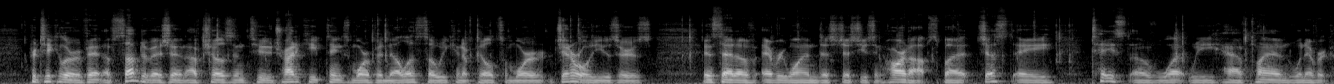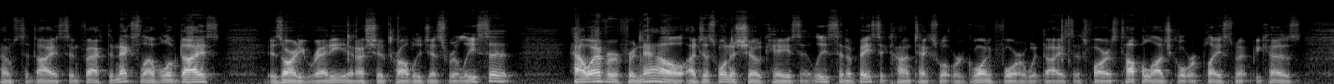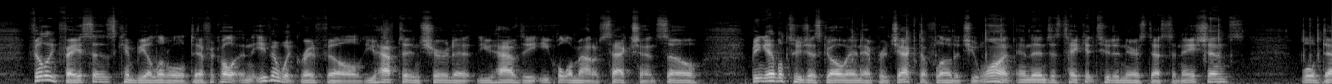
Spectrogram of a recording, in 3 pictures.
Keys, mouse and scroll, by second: 0.0 shift+middle click, 0.5-1.1 scroll up 1, 1.1 click, 2.0 g, 2.1 g, 2.3 click, 2.7 shift+middle click, 3.5 click, 3.7-6.9 typing, 4.0 click, 4.9 click, 5.0 click, 6.0 click, 7.0 click, 7.4 scroll down 1, 7.8 shift+middle click, 8.0 scroll down 1, 8.2 Tab, 8.6 scroll down 1, 8.9 shift+middle click, 9.4 shift+middle click, 9.6 shift+scroll up 2, 9.8 Tab, 10.2 shift+middle click, 10.3 scroll up 1, 10.7 alt+a, 11.0 scroll down 1, 11.6 3, 12.3 c, 12.5-13.4 scroll down 2, 13.4-17.1 drag, 17.1 q, 19.7 f, 20.6 q, 22.0 click, 22.6 click, 23.9 v, 24.3-25.1 scroll down 2, 25.1-26.5 scroll down 1, 26.5-28.6 scroll down 1, 28.6-30.2 scroll up 2, 30.2 scroll up 1, 32.9 click, 34.6 shift+middle click, 34.9 shift+scroll up 2, 35.2-36.7 typing, 35.5 click, 35.6 click, 36.1 click, 36.9 click, 37.2 scroll down 1, 37.4 shift+middle click, 37.7 scroll up 1, 38.6 click, 38.7-40.0 typing, 39.0 click.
